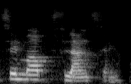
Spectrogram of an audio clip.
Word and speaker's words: Zimmerpflanze: Die Zimmerpflanze, die Zimmerpflanzen. This PF is to be pronounced as fur. Fur and fur together. Fur. Zimmerpflanze, die Zimmerpflanzen.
